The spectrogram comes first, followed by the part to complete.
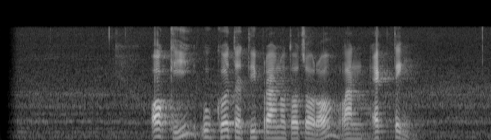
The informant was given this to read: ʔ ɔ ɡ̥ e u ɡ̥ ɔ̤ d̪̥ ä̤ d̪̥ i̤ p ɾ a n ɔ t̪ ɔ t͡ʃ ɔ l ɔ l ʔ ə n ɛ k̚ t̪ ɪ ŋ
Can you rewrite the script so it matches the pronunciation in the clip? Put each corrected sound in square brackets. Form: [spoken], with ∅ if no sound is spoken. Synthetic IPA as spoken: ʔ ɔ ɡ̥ [i] u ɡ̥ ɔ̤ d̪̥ ä̤ d̪̥ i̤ p ɾ a n ɔ t̪ ɔ t͡ʃ ɔ [ɾ] ɔ l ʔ [a] n ɛ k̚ t̪ ɪ ŋ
